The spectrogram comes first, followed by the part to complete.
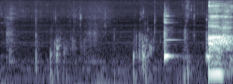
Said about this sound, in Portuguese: Mas já, já sabem que eu tenho que fazer as minhas pausazinhas para a água.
